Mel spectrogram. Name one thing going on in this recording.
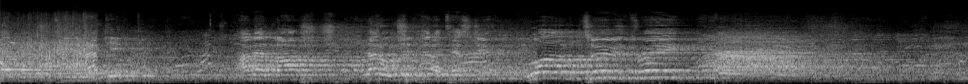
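A large group of children and adults sings together.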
